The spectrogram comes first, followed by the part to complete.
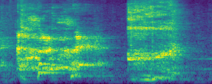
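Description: A man's throat clearing hard in a few loud bursts of about half a second each.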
